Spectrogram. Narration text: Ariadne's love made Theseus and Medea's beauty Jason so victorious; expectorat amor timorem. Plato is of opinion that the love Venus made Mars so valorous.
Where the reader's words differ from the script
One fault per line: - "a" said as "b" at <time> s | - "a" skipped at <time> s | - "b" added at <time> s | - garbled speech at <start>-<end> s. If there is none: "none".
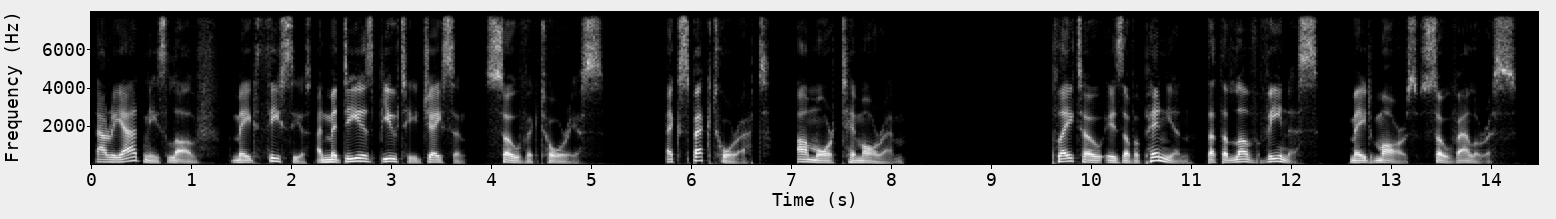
none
